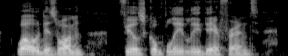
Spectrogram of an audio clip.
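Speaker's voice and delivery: ordinary delivery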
